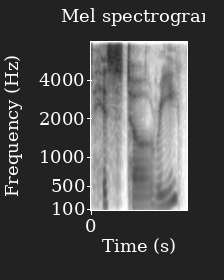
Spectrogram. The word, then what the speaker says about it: history: came from Israel's history history can be shortened so instead of History just two syllables history Israel's history were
